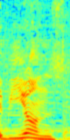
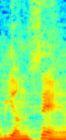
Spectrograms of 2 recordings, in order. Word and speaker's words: Beyoncé: Hay discazo de Beyoncé, o Beyoncé en realidad, siempre aparece la policía de la pronunciación del nombre de Beyoncé o de Beyoncé y me dicen, no es Beyoncé, es Beyoncé.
